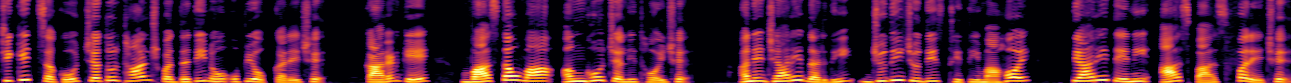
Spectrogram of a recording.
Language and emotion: Gujarati, neutral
